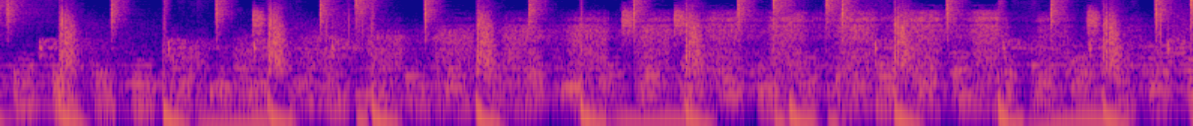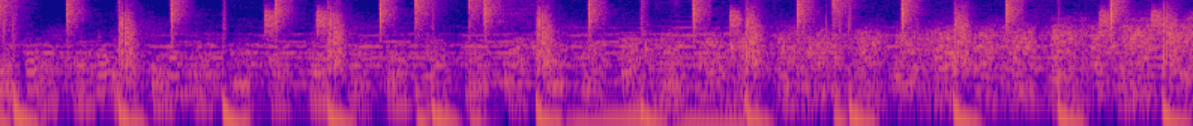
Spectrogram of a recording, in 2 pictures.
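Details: Upbeat electronic dance music with a steady thumping beat and bass runs through the whole stretch, with no animal voice heard.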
